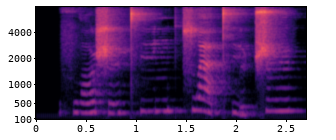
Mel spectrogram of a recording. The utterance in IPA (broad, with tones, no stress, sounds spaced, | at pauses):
f w ɔ˧˥ ʂ ɻ̩˧˥ t̪ʰ y˥ n | t͡s w ä˥˩ t̪ʰ y̰˨˩ ʈ͡ʂ ɻ̩˥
